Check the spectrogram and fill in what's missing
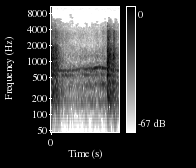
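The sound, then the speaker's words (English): A door swings open with a drawn-out, wavering creak, followed by a sudden burst of rushing noise near the end. Fairly loud, with no voices. “Close that door before we get blown out of here.”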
